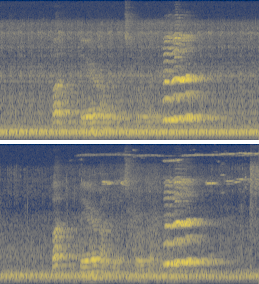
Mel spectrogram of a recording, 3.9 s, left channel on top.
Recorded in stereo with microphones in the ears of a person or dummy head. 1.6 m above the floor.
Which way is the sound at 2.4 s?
35° left (ahead or behind).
